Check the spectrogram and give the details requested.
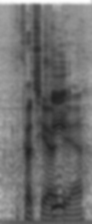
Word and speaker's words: Cotillard: Cotillard. Cotillard.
